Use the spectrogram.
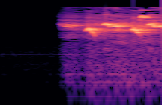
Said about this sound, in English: Oh, man. Just hear the birds.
